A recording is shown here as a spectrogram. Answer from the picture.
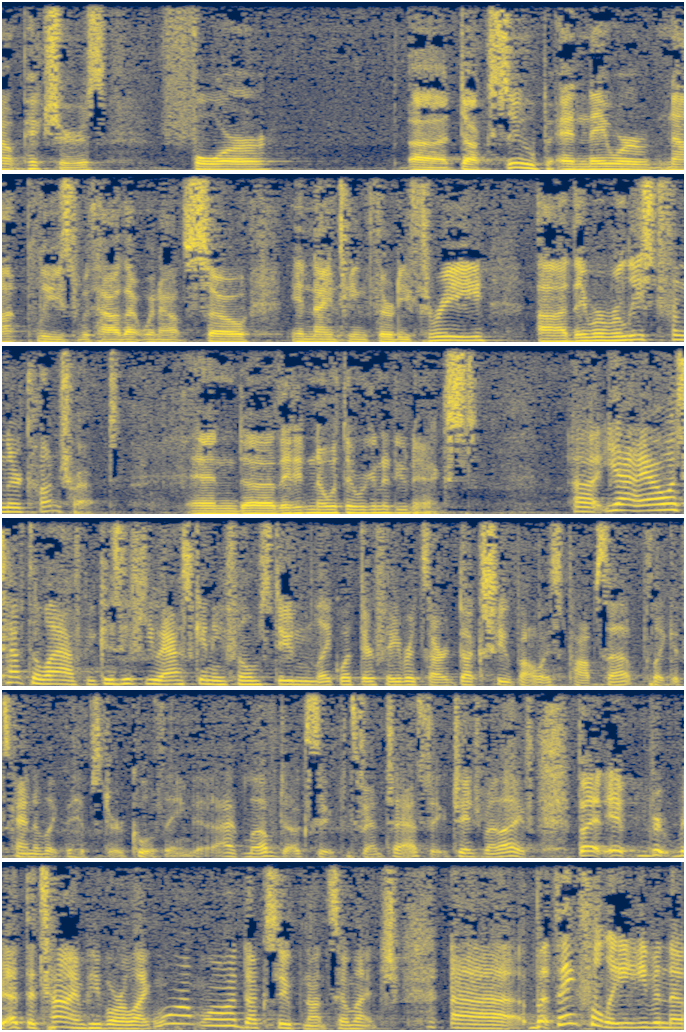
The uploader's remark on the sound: Live From FanX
